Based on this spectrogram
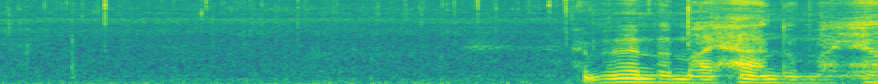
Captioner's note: fire crackling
